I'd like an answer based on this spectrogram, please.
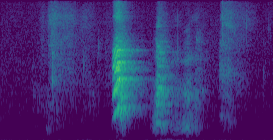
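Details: Restless poodles with cabin fever: a soft yip, then one loud sharp bark and a quick second bark, ending with a quieter high yelp, bright and harsh in tone.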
